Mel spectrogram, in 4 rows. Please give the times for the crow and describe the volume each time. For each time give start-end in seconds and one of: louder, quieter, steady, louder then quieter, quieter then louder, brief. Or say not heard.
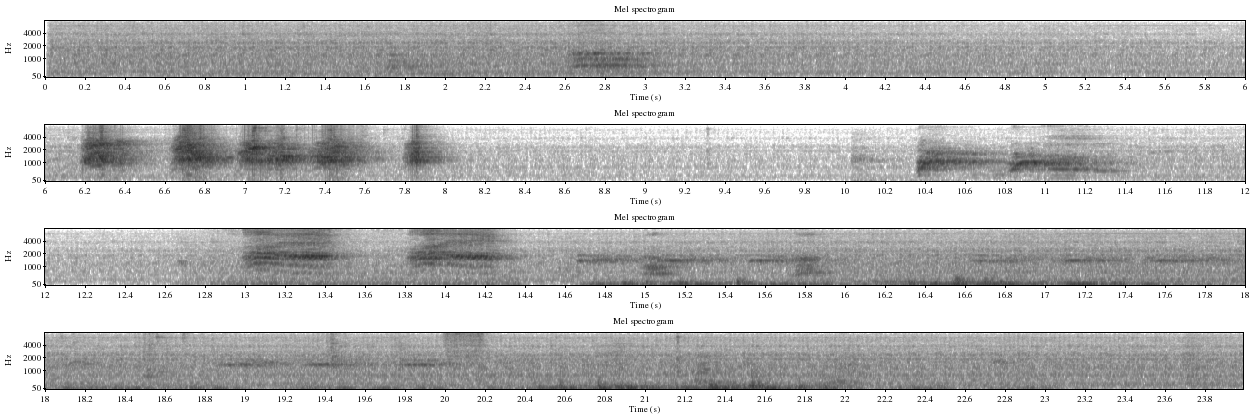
12.7-23.0 quieter then louder.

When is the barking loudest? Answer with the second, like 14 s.
7 s.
